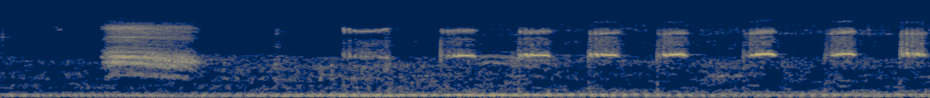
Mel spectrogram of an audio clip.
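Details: Black francolin in Sindh, Pakistan: one harsh, broad burst, then a quick run of about nine short grating notes, roughly three per second, over a steady low rumble in the background.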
